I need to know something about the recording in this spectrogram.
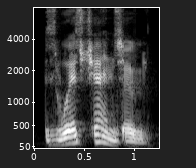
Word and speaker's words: zwischenzug: And I'll give the pronunciation one more time. Zwischenzug.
